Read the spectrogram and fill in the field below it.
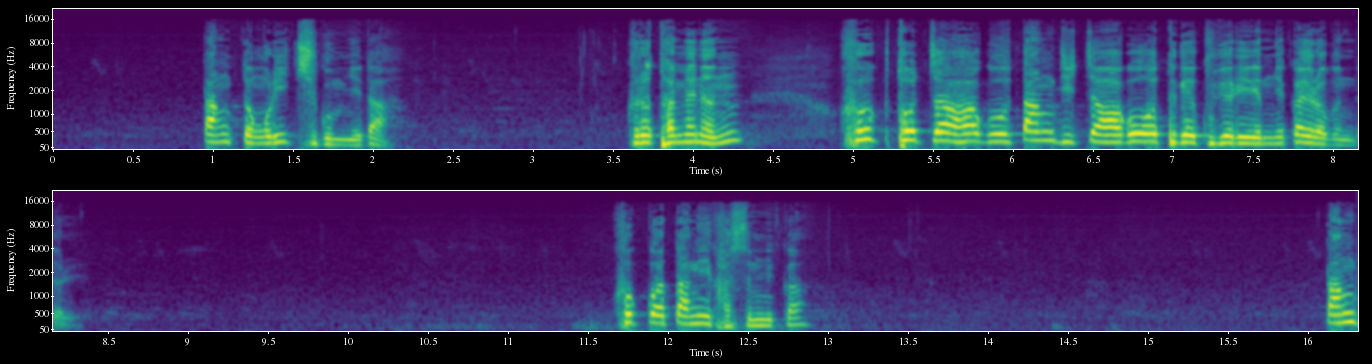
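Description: A middle-aged man speaks through a microphone and loudspeaker outdoors, with pauses between phrases.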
